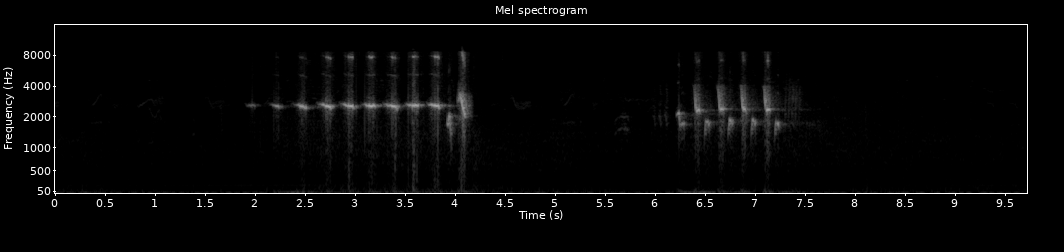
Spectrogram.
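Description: A bird chirping in two bursts of rapid repeated high notes, about two seconds in and again about six seconds in.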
